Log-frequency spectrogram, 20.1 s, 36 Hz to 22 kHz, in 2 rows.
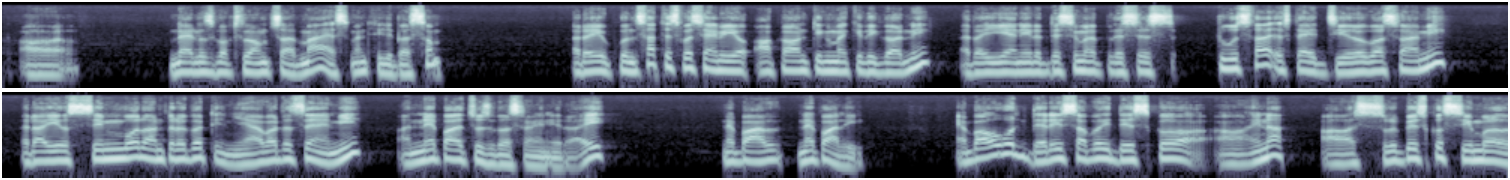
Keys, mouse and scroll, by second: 2.5 click, 3.6 click, 5.3-7.7 drag, 11.7 click, 12.9 scroll down 1, 16.5-17.0 scroll down 1.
